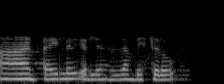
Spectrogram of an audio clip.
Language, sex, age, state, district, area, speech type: Tamil, female, 18-30, Tamil Nadu, Thanjavur, rural, conversation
